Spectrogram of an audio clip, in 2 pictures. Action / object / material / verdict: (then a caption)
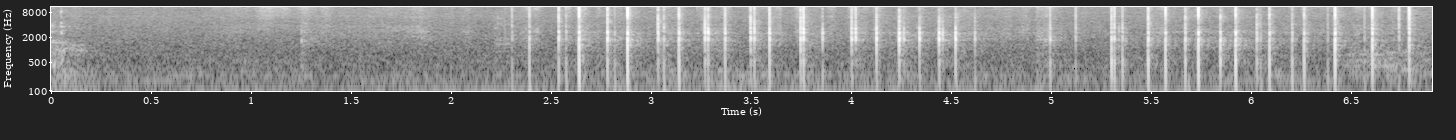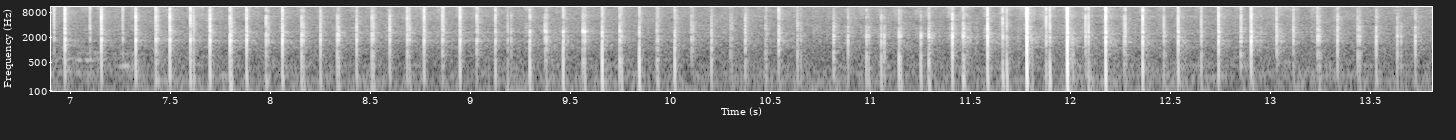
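tap / polished moonstone / moonstone / none. A smooth, polished moonstone is tapped rapidly after about two seconds of quiet, producing a long run of some 99 sharp, bright clicks. Each tap is very short, with no ringing.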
